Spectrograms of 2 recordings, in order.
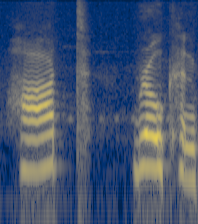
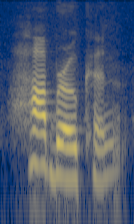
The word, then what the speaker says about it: heartbroken: ඉතින් මේ heartbroken කියන වචනේ pronounce කරද්දී ඔයාලට අවශ්‍ය නම් මේ වචනේ තියෙන T අකුර pronounce නොකර ඉන්න පුළුවන්. එහෙම කරනවා නම් ඔයාලා ටිකක් අර native කෙනෙක්ගේ pronunciation වගේ ඒ වගේ pronunciation පැත්තකට යන්න පුළුවන්. heartbroken කියන්නේ නැතුව අපිට කියන්න පුළුවන් heartbroken.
